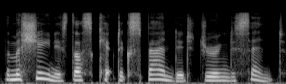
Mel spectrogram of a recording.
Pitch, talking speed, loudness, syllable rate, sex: 195 Hz, 165 wpm, -18 LUFS, 5.0 syllables/s, female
